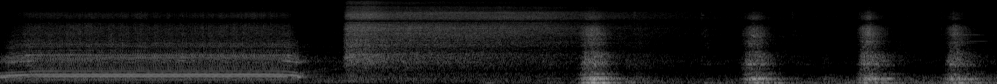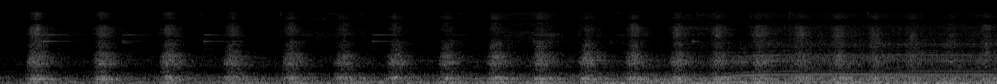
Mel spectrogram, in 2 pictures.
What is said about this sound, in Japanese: それでは、癒しの寝台列車、ブルートレイル、出発いたします。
